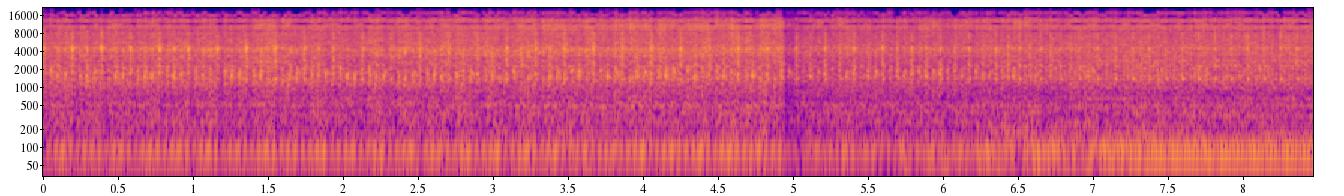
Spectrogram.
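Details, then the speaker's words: Nissan Terrano idling, deep steady idle with uneven light valve-train ticking about 100 a minute; valves opened and clearances adjusted three times (tight, loose, semi) but the ticking persists, being prepped for a 1000 km trip. "Okay, so guys, so kung nakikita nyo, pangatlong beses na namin binuksan ni Sir Chuk itong mga barbola ni Terano. Ang kaso talagang hindi mawala-wala yung ingay na yan."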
